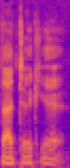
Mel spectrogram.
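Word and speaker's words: Türkiye: When we come there, we'll be taking a look at our last and final match, which is Netherlands against Turkiye.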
